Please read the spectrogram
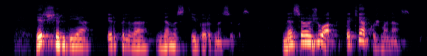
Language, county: Lithuanian, Vilnius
